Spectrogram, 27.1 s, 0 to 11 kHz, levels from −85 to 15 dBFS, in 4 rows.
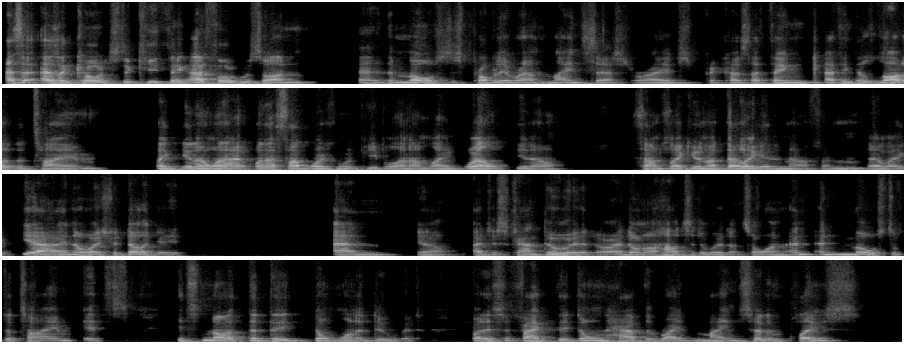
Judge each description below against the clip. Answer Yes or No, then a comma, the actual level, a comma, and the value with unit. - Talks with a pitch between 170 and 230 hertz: No, low, 120 Hz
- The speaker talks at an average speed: No, fast, 240 wpm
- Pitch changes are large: Yes, wide, 7.9 semitones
